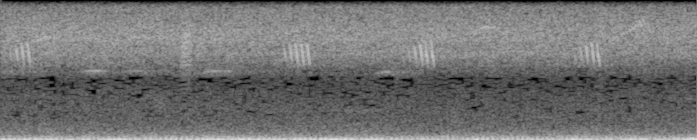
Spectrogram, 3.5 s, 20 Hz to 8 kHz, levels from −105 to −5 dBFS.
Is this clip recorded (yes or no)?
yes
